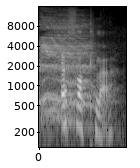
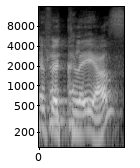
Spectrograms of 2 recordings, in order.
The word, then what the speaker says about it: Effaclar: Eclair, Say it right, Effeclar. I'm here. Effaclar. Effaclar. Effaclar. There you go. Not Effeclairs, no, Effaclar. So the Effaclar foaming cleanser, Yes.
